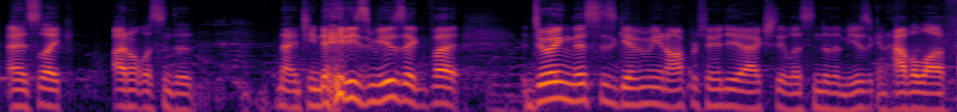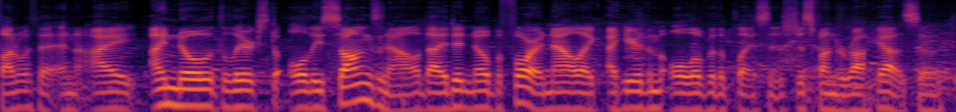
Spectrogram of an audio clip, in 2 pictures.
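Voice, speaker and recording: A teenage boy speaking quickly and eagerly, rambling through his answers with plenty of "like". He talks into a handheld interview mic backstage, in a mid-pitched voice. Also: fairly even intonation, a bit bright. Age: teens. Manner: eager, rambling, many "like" fillers. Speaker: student actor. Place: backstage by a curtain.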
